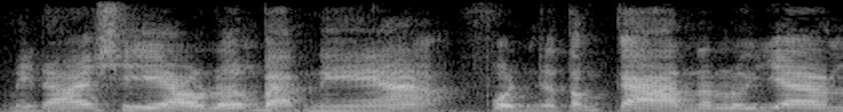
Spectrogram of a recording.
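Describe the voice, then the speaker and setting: A woman's voice: mid-range voice, steady tone, quick pace, pushed and bright. A woman from southern Thailand chatting casually on a live stream, reading out viewer comments in a playful, exclamation-filled way.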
